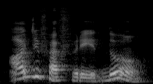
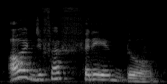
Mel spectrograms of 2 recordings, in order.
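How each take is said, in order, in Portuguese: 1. É dito com entonação de pergunta. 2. É dito com entonação de afirmação.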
